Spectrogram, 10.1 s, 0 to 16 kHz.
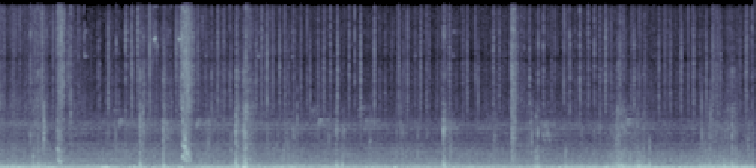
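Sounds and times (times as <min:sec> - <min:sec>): footsteps on concrete: 0:00.0 - 0:10.0
low outdoor rumble: 0:00.0 - 0:10.0.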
